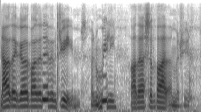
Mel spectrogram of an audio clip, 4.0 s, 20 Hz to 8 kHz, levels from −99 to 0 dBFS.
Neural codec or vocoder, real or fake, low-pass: autoencoder, 22.05 kHz, a latent of 192 numbers a frame, VITS, trained on many speakers; fake; 7.2 kHz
